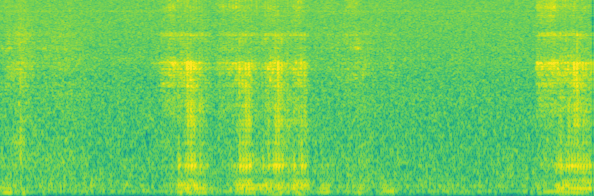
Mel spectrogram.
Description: Hank my Mastiff snoring and dreaming on chair.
